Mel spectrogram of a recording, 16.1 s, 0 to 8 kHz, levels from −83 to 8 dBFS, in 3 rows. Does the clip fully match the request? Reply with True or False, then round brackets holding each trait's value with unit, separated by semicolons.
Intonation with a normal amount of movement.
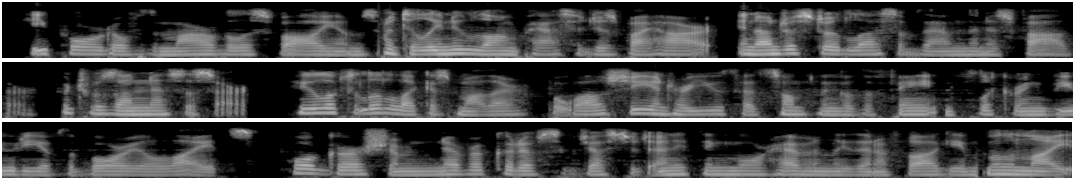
False (2.3 semitones)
